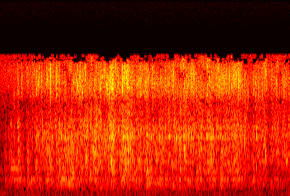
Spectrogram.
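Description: Water rushes steadily into a diving airlock, a loud, continuous churning roar with a gurgling, hissing edge that holds for several seconds without letting up. No voices are heard.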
